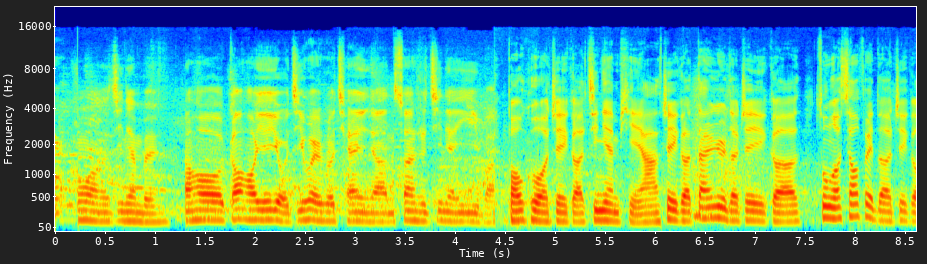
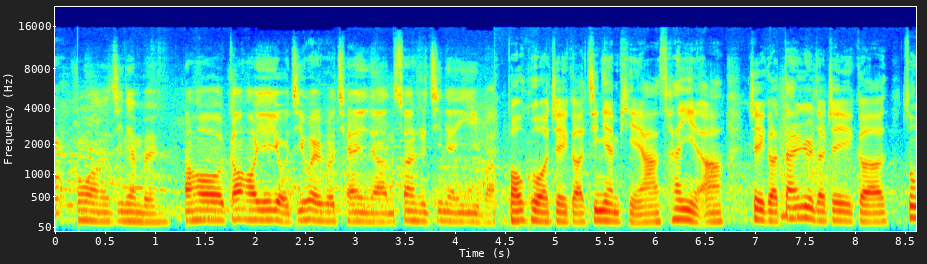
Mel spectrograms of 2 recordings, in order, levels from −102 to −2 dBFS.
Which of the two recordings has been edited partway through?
first; 1 cut; at 6.1 s

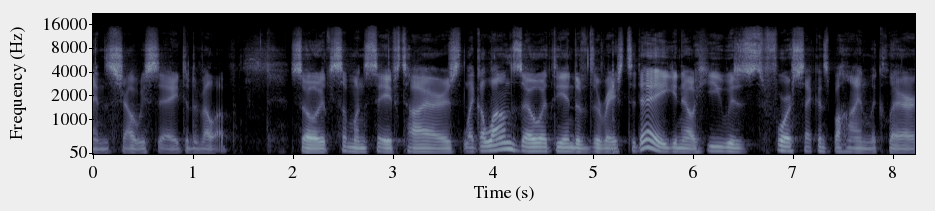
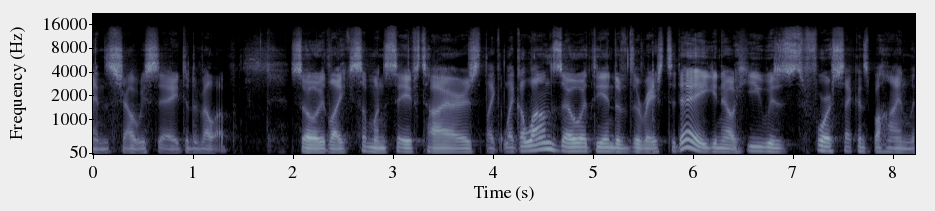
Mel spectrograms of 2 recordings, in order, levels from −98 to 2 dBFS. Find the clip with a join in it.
first; 2 cuts; at 2.3 s, 3.7 s

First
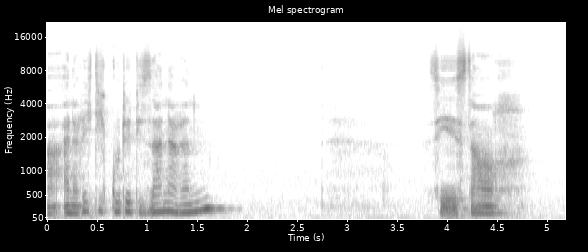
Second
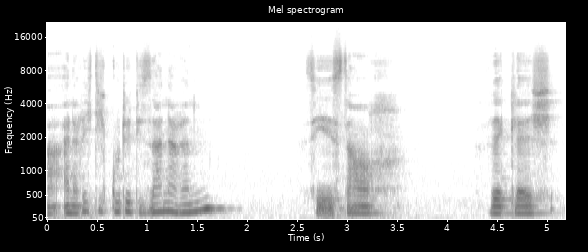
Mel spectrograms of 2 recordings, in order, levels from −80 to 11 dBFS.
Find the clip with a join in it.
second; 1 cut; at 2.4 s

